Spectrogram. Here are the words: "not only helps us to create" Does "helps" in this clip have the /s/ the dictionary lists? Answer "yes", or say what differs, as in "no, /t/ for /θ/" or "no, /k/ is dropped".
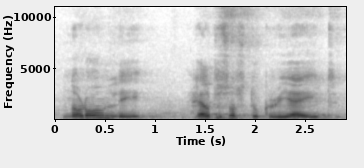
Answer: yes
